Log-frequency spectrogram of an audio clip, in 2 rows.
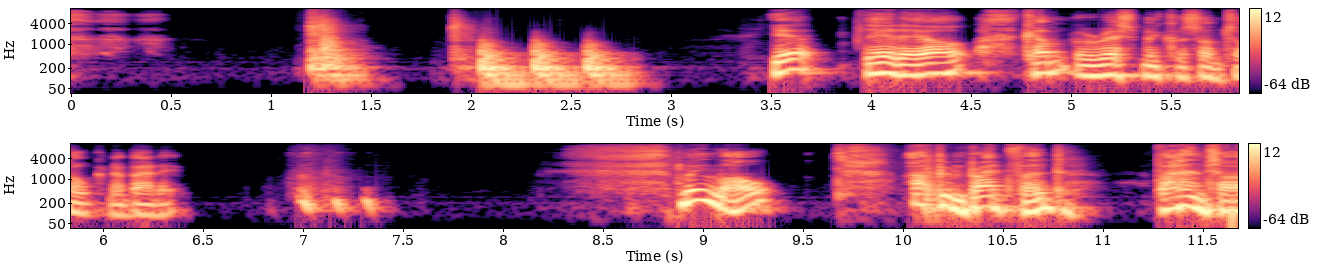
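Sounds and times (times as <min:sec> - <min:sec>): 
knocking on a wooden door: 0:01.2 - 0:03.0
speech: 0:03.6 - 0:07.2, 0:08.9 - 0:09.5, 0:10.1 - 0:11.6.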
